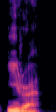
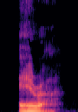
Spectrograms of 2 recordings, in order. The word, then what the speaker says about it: era: So we could talk about the Elizabethan era or the Victorian era. Can this word also be pronounced as era? – It absolutely can. Some people pronounce it era and some era. There's no difference.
